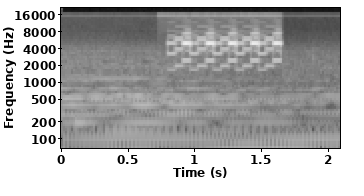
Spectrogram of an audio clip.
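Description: Mobile phone ringtone: a rapid electronic trill, about five or six pulses a second, sounding for about a second starting roughly three quarters of a second in. It signals an incoming call, which is answered straight after.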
